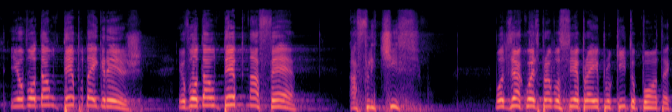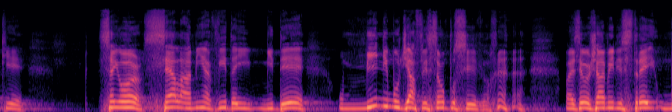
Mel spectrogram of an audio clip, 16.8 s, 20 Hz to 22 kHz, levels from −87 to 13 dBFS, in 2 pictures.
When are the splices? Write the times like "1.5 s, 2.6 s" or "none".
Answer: 4.2 s, 6.1 s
